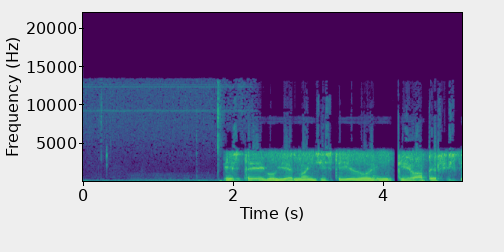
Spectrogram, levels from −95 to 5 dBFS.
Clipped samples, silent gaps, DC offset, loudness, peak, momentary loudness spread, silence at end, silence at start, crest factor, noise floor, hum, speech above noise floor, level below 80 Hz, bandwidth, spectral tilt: under 0.1%; none; under 0.1%; -16 LUFS; -4 dBFS; 3 LU; 0 s; 0 s; 14 dB; -45 dBFS; none; 29 dB; -38 dBFS; 13.5 kHz; -6 dB/octave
